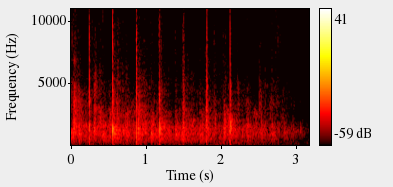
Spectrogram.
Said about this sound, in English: So just give yourselves a round of applause.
